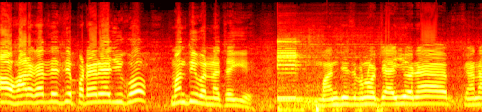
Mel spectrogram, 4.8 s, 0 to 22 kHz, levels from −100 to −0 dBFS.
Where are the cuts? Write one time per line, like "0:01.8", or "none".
0:02.6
